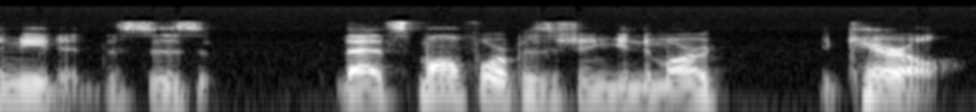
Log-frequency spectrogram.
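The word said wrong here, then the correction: DeMarre: Did I say that right? DeMari Carroll. – Just say DeMari. – DeMari. There we go.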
